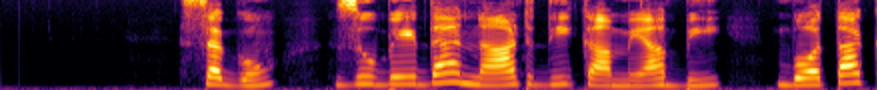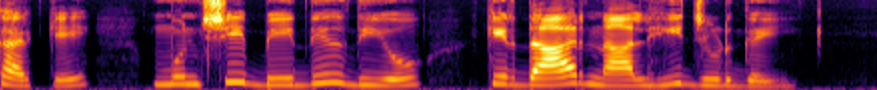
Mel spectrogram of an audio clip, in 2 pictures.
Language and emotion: Punjabi, neutral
